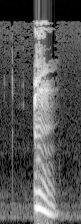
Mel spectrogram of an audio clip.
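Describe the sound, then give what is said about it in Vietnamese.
A man clears his throat once: a short, voiced rasp of under half a second whose pitch slides downward, standing alone against near silence. “Anh đằng hắng một tiếng.”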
